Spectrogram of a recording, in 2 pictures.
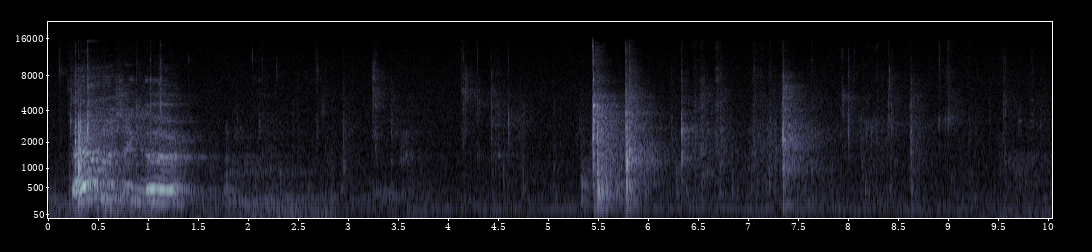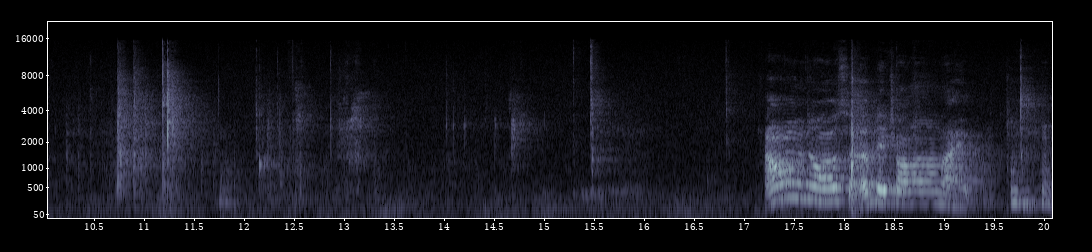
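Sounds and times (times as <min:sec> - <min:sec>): soft eating sounds: 0:00.0 - 0:05.3, 0:06.3 - 0:10.7, 0:11.6 - 0:17.2
mussel shells clicking and cracking: 0:03.2 - 0:13.3.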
